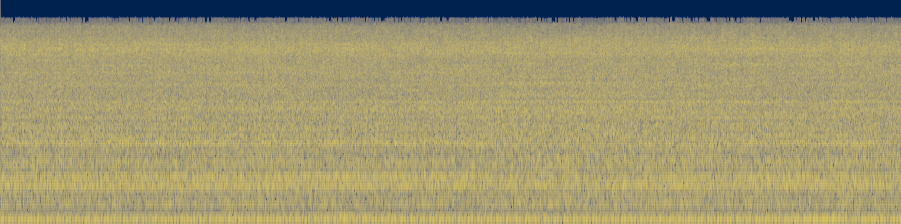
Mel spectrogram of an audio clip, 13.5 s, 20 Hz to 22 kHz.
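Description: A Pontiac GTO V8 idles with a steady, loud, close rumble and a slightly uneven pulse while one cylinder is cut during a cylinder contribution test for a misfire.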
